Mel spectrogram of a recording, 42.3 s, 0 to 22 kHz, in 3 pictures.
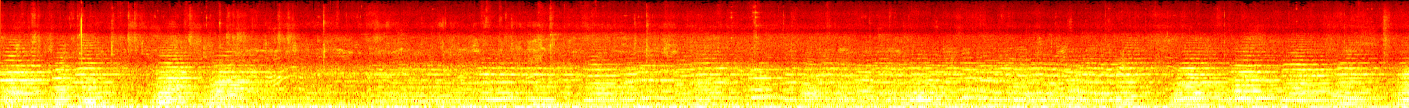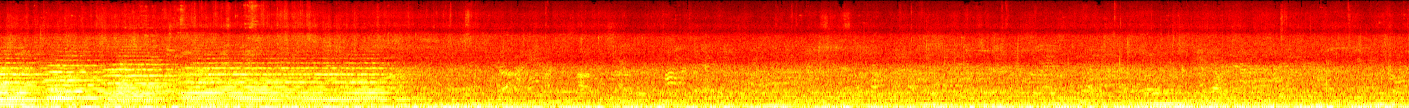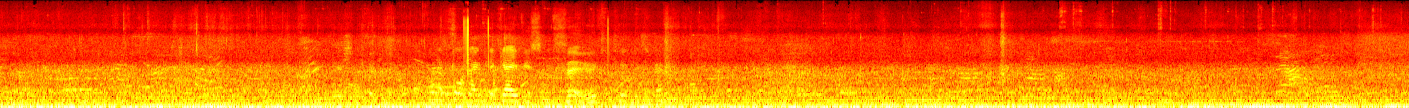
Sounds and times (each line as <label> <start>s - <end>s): Salvation Army band 0.0s - 18.5s
steel pan orchestra 0.0s - 18.5s
buskers 0.0s - 42.2s
small PAs on pop-up stalls 0.0s - 42.2s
